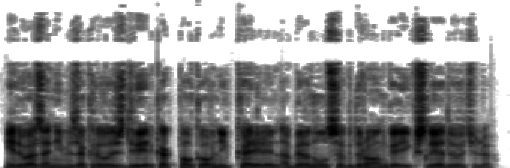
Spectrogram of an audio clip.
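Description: A man narrating a detective novel in an even, measured storytelling manner. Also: fairly low pitch, no room sound. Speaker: audiobook narrator. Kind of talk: scripted narration.

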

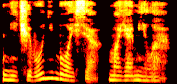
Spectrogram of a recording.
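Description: A woman's voice: gravelly, a little mellow, breathy edge, dry recording, studio quality, full character voice. Woman voicing a passionate young prince. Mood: tender. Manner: slow, low, intimate delivery. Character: young prince, passionate, teasing, tender husband. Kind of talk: audiobook reading.

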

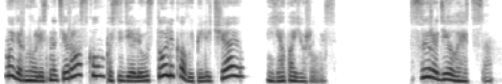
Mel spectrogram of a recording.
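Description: Woman, audiobook narrator, first-person comic novel, ironic, mellow low timbre, dry close recording. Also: a little fast, breathy edge, dry recording. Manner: lively, ironic storytelling.

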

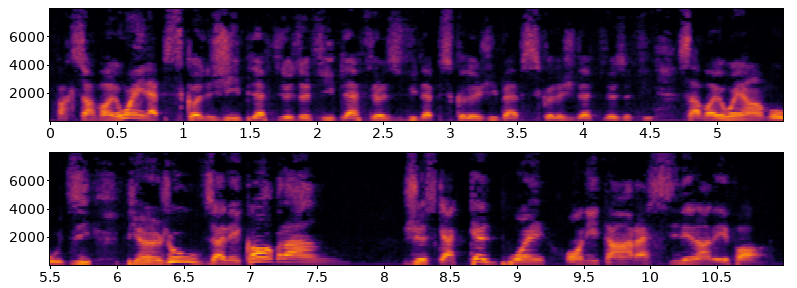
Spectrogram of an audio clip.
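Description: Gravelly emphatic man, Quebec French accent. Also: a little high, animated, fairly quick, a bit bright, no room sound. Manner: emphatic, repetitive, colloquial. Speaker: lecturer. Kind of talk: informal spoken lecture.

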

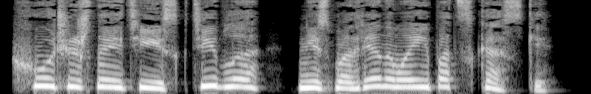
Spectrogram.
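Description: An audiobook reader voicing a proud young woman mage who speaks briskly and a bit wryly. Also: high-pitched, warm tone, no echo, studio quality, pitched above the performer's own voice, natural voice.

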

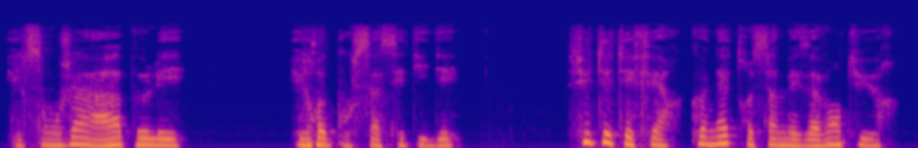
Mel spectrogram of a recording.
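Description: Dark, husky male narrator. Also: a little high, fairly even intonation, moderate pace, dry recording. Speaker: audiobook narrator. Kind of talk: scripted narration of a crime novel.

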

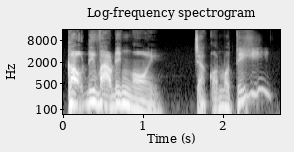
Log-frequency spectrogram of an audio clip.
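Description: A man voicing a lecherous old village drunk who curses, boasts and shrieks in a high, wildly swooping voice. His pitch leaps far above the narrator's, and the sound is close and dry, as in a spoken storybook. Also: wildly swooping pitch, normal speed, fairly bright tone, no room sound. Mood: boastful bluster. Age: older.

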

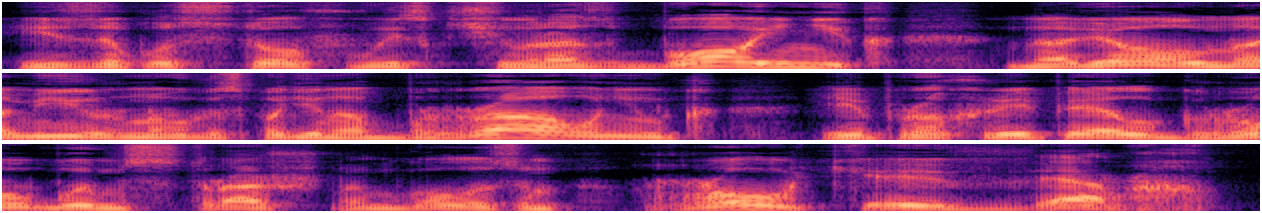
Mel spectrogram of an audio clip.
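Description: A man reading humorous short stories aloud in an expressive, ironic way. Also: on the low side, a little slow, hardly any pauses, dry recording. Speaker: reader.

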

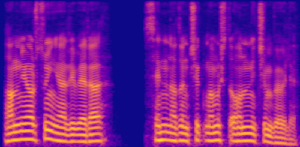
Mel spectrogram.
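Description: A man's voice: on the low side, moderate pace, smooth, no echo, close to an everyday voice. A man voicing a bossy male fight promoter who talks in a blunt, coaxing way.

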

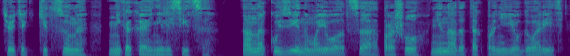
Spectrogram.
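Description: A man's voice: mid-range voice, steady tone, moderate pace, a little mellow, no echo, studio quality, close to an everyday voice. A man voicing a stubborn, proud young male sergeant pilot, strained and defiant. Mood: bitter. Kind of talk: audiobook character reading.

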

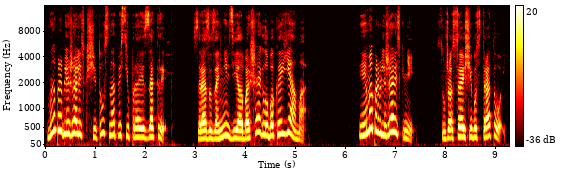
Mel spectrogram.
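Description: Woman reading a story aloud, lively telling, high voice, dry close sound. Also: brisk, dry recording. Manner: lively first-person storytelling. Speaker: narrator.

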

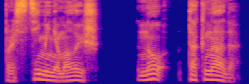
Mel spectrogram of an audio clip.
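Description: A man doing a hushed pained young man. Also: expressive, normal speed, no room sound, clean studio sound. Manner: low husky murmur.

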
